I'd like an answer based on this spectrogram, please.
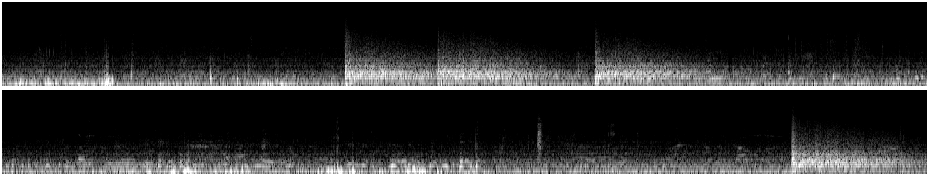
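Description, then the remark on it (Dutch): Fireworks and firecrackers being thrown and going off outdoors while Christmas trees are being thrown away: a cluster of loud booming bursts with rumbling tails, scattered sharp pops between them, then another big blast near the end, with faint voices in the background. “Op dit moment worden nog steeds kerstbomen weggegooid en het vuurwerk gegooid.”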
